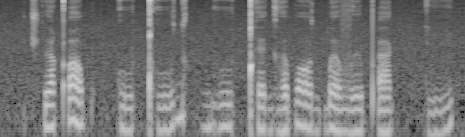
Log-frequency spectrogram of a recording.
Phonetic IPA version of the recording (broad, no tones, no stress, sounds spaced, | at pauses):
t͡ʃʼ ɘ qʼ ɔː p kː u ǃʰ u d | bʱ uː ǃʰ ɛ ɡʱ ɐ p ɔː d ɓ ɐ v ɘ pʼ a kː i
